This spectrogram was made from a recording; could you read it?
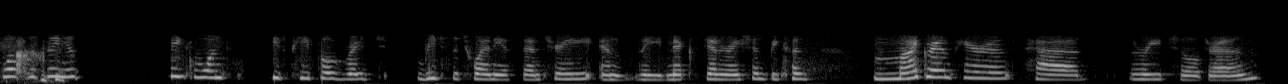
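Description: Higher-voiced woman on a phone-like line. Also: slow pace. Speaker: host. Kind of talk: casual group conversation. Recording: thin phone-like call audio.

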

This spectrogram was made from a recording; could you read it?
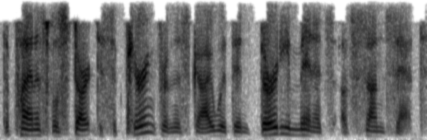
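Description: A man with a tired, hoarse voice, a regular guest on a casual talk show, chatting with warmth, laughing often and correcting himself as he goes. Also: mid-range voice, expressive, a little fast, no echo. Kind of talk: casual radio show chat. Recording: dry, phone-line sound.

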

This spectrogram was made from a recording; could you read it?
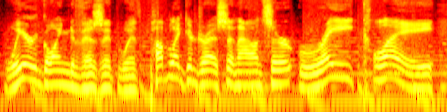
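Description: Measured male sports radio host. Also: on the high side, expressive, soft background music. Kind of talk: radio sports talk with scripted intros.

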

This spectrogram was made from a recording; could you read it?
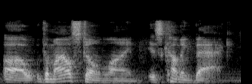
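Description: A man's voice: on the low side, expressive, moderate pace, fairly bright tone, slight background noise. A man hosting a podcast interview, chatting casually and agreeably in loose, informal phrasing. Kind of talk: casual conversation about comics.

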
